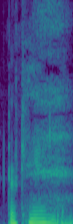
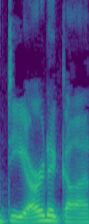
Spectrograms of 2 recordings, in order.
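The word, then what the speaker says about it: d'Artagnan: what it's not which I appreciate dartanian just dartan I think I called him de artigon or something is how it's spelled D I think there's a g in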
